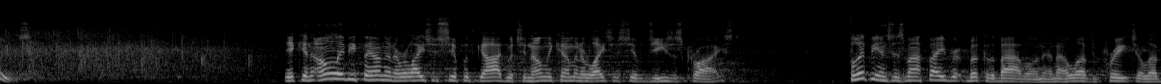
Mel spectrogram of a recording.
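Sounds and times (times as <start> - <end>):
speech: 0.0 - 0.4, 2.8 - 7.5, 8.5 - 11.6
audience applause: 0.0 - 2.8.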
